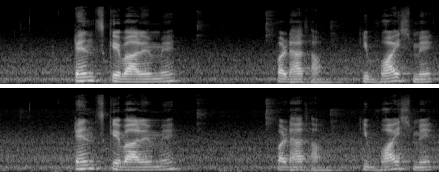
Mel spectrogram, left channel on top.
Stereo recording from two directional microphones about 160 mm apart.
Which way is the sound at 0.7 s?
45° left (ahead or behind).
